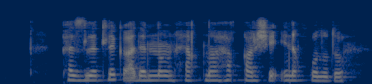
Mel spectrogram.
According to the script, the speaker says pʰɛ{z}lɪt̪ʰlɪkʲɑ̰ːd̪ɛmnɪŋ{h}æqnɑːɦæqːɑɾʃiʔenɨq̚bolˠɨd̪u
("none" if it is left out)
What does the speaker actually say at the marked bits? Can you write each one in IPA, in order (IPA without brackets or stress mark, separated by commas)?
z, h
